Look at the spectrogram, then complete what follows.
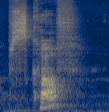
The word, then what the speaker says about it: Pskov: Now, Pskov, as I assume now it's pronounced. Thank you, Visa, for the update on the pronunciation.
